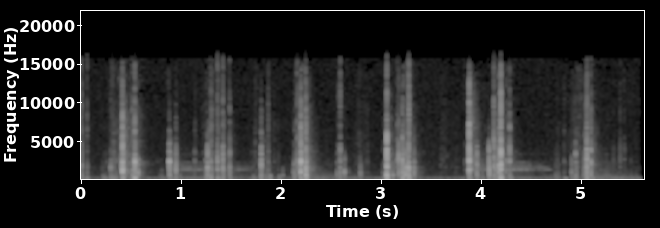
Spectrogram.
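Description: A small, thick clear plastic packaging bag holding a card and an item is crinkled with the fingertips. It makes a series of sharp, bright crinkling and crackling bursts separated by short quiet gaps, with faint rustling in between.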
